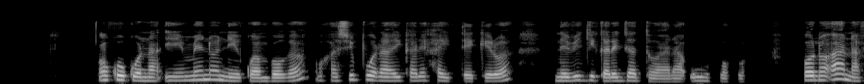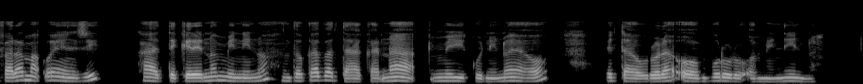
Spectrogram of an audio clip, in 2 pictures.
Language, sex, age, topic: Oshiwambo, female, 25-35, agriculture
